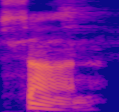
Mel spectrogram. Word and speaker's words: 三: It is pronounced san.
